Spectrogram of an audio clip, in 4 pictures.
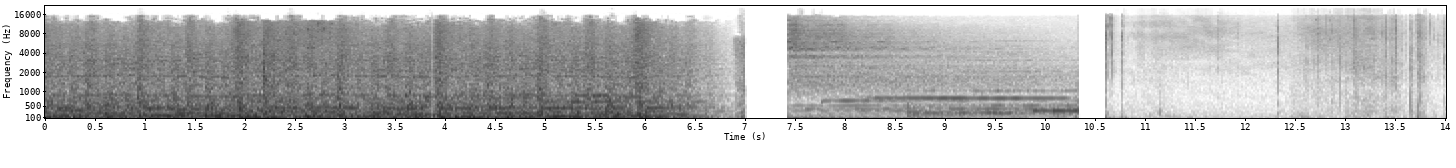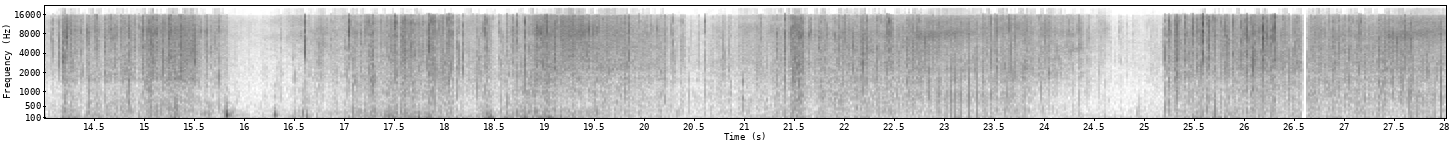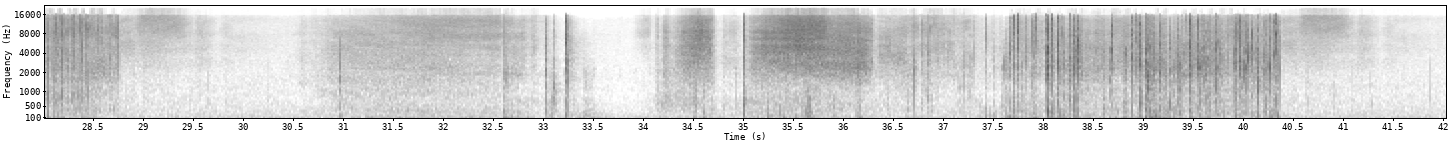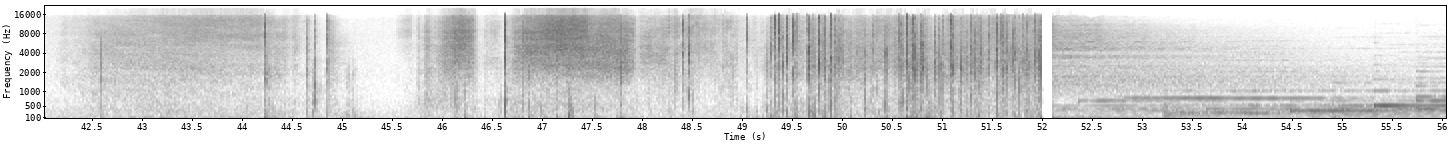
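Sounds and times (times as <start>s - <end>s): packaging tearing and crinkling: 12.3s - 28.8s, 35.0s - 40.4s, 46.1s - 52.0s.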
